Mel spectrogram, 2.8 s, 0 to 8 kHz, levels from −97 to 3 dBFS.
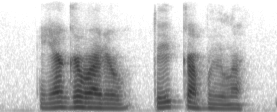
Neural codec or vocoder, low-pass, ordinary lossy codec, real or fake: none; 7.2 kHz; Opus, 16 kbps; real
